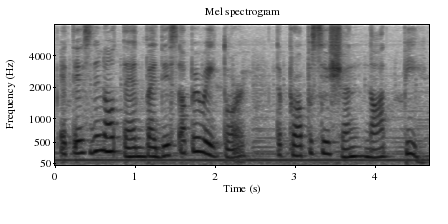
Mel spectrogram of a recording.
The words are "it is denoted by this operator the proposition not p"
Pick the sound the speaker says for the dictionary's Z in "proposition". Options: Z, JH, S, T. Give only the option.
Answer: S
